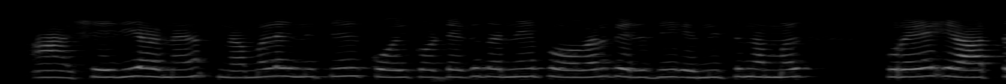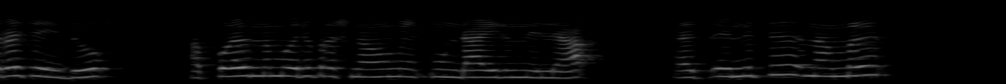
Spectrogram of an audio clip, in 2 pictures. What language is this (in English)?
Malayalam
